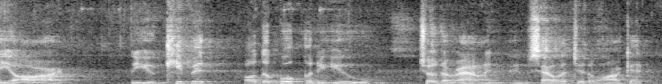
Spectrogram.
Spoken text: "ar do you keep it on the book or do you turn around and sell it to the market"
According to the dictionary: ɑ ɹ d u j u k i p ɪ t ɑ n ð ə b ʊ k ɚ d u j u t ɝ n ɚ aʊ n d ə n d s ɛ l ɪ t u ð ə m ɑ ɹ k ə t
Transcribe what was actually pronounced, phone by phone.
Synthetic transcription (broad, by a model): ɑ ɹ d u j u k i p ɪ t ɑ l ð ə b ʊ k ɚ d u j u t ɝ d ɚ aʊ n d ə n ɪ s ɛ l ɪ t u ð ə m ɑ ɹ k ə t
